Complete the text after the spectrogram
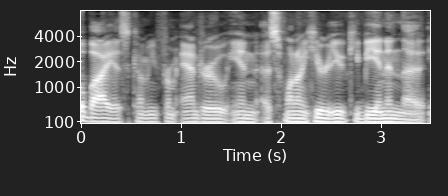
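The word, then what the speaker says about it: Sawano Hiroyuki: I would totally probably said Hiro Yuki a long time ago, back when I used to not pronounce things well. No, Suwana Hiroyuki.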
